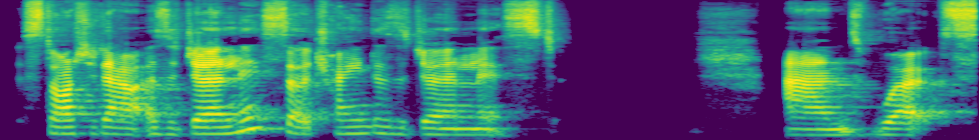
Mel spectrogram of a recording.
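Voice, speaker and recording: A woman's fairly low voice with a British accent, a bright, sharp tone, fairly even intonation and a fairly quick pace. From UK. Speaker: content marketer, former journalist. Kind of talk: podcast interview.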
